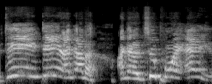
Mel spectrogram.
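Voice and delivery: high, loud, thrilled calling; student bursting into the office with good grades; excited shout. Retold or imitated. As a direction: burst in calling the dean, beaming.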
